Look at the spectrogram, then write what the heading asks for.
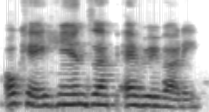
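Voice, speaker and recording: A woman playing a suspicious masked stranger in an old-time radio comedy, insistent and gruff. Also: a little high, steady tone, normal speed, darkish tone, lightly acted. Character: suspicious costumed man in a mask. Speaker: radio play performer.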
